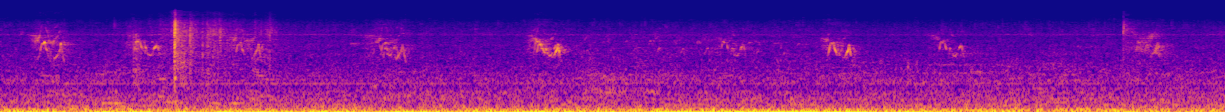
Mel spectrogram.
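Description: A small bird chirping, short high chirps repeated every half second to a second, over a steady low rumble, with one sharp click about a second in.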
